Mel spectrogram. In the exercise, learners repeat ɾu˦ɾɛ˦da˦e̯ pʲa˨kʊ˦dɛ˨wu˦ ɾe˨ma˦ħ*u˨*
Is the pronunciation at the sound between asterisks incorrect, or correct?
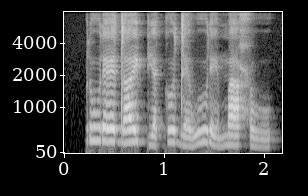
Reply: correct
